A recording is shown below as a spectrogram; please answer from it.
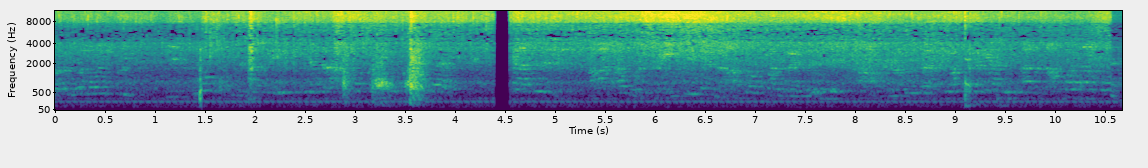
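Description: Onions and spices sizzling in a hot aluminium pan, with a metal spatula knocking and scraping against the pan several times. After a sudden cut, steady sizzling as water is poured over chopped okra in the pan.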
